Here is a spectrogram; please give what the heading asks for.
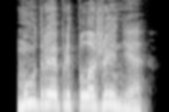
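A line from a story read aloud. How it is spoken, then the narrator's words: Exclaimed. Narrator (Russian): воскликнул Джарис Хан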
